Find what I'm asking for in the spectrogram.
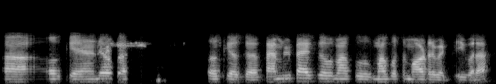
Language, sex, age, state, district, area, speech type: Telugu, male, 30-45, Telangana, Hyderabad, rural, conversation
